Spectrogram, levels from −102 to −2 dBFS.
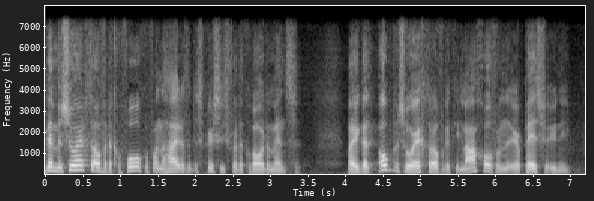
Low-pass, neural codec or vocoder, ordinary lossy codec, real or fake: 7.2 kHz; codec, 16 kHz in and 24 kHz out, 0.9 kbps, LongCat-Audio-Codec, fine tuned four codebook decoder; none; fake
